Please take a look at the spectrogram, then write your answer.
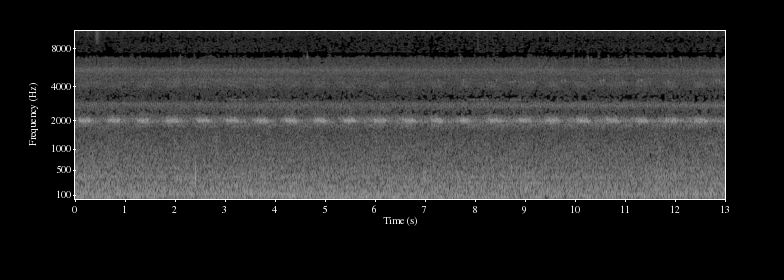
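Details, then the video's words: Outdoor evening ambience of crickets beside a deck with decoration lights, a Chihuahua puppy lying there. Bright, evenly spaced chirps continue without pause, joined by soft rapid ticking far higher in pitch and a constant low noise bed. "Chihuahua Puppy Laying On Deck with Cricket Sounds"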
